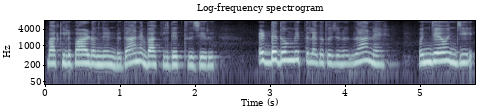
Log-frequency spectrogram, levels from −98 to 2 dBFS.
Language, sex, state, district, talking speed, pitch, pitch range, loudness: Tulu, female, Karnataka, Dakshina Kannada, 135 wpm, 230 Hz, 215-265 Hz, -19 LUFS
